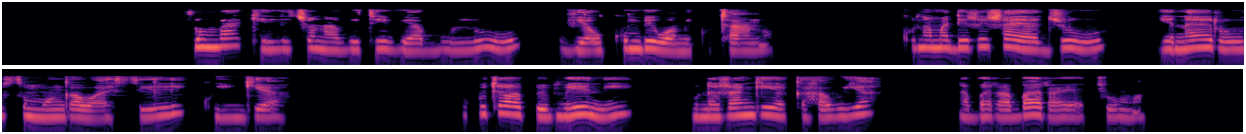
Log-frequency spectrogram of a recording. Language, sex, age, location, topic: Swahili, female, 18-24, Nairobi, education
